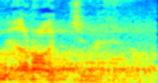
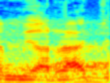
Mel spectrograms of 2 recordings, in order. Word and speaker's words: Mi'raj: selanjutnya tentang Isra Wal Mi'raj jadi Bistro Hai Isra Mi'raj dibacanya Mi'raj ada juga yang baca Isra Wal Mi'raj Isra Miraj Isra Mi'raj merupakan salah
